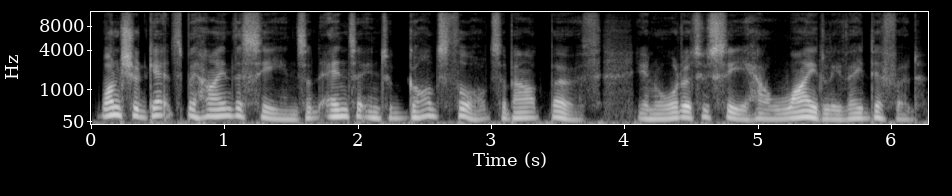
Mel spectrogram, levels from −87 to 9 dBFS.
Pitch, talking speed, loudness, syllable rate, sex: 130 Hz, 200 wpm, -19 LUFS, 5.5 syllables/s, male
